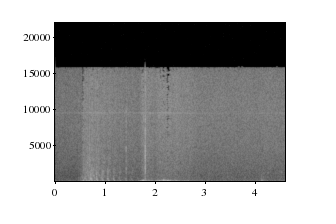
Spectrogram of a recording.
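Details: Common wood pigeon giving low, deep hooting notes in a short burst around the two-second mark, preceded by rustling broadband noise, then fading to quiet background.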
